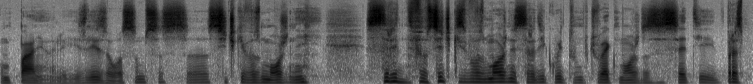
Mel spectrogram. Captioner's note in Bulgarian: смее се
